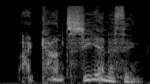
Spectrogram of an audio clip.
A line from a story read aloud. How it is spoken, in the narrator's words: whispered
